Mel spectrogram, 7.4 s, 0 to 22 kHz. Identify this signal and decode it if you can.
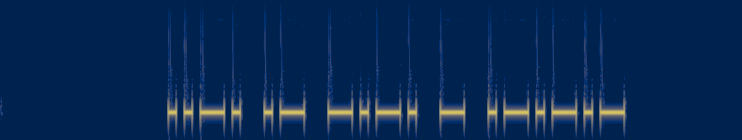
Morse code, heard as a keyed tone, about 16 wpm, 700 Hz. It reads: FACT.
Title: 3x Word-Spacing - Sentences from Top 500 Words - 15wpm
